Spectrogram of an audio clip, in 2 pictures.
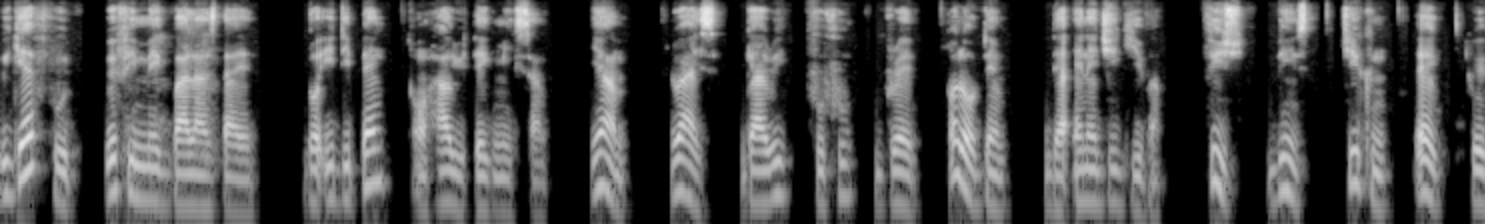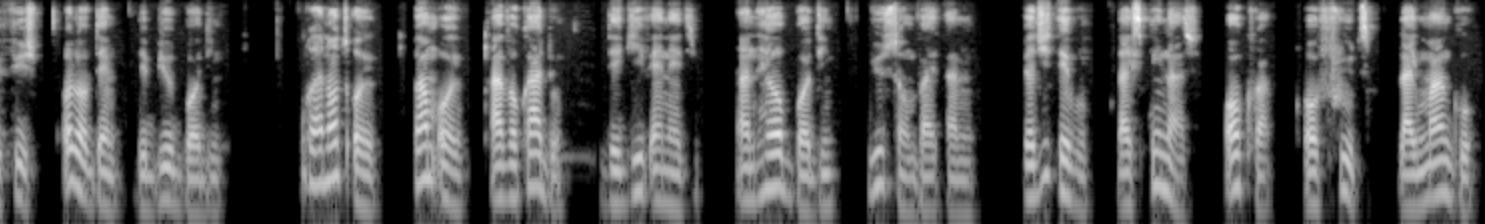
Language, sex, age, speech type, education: Nigerian Pidgin, male, 15-29, spontaneous, tertiary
